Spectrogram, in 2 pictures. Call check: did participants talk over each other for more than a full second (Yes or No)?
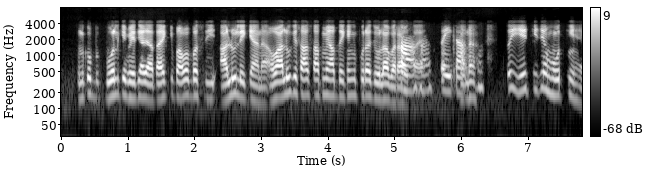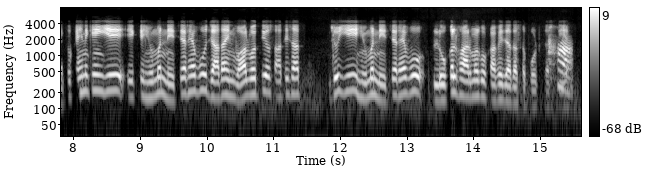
No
